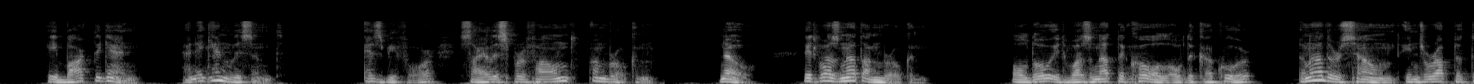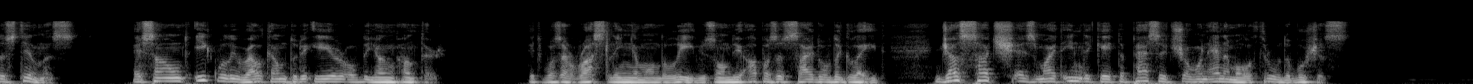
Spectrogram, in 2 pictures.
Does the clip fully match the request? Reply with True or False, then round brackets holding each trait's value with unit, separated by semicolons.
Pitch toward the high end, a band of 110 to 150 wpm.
False (110 Hz; 140 wpm)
